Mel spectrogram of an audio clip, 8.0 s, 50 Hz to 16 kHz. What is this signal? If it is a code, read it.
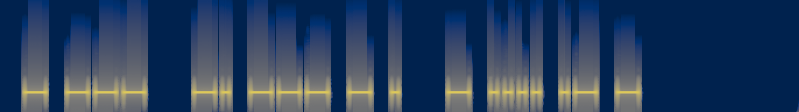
Morse code, heard as a keyed tone, about 17 wpm, 700 Hz. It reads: TO NOTE THAT
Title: Speed-Racing - Sets of 5 Words 17wpm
